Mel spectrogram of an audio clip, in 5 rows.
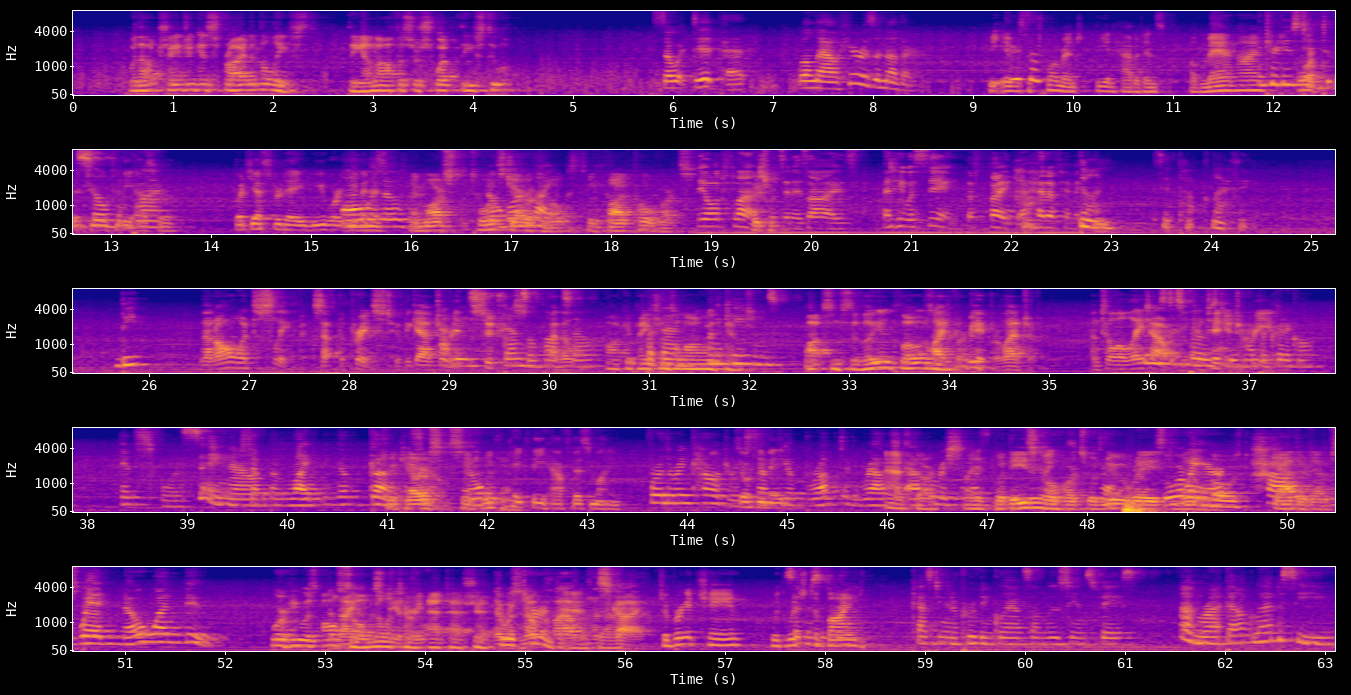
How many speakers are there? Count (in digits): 10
